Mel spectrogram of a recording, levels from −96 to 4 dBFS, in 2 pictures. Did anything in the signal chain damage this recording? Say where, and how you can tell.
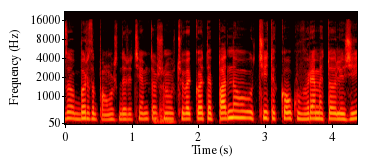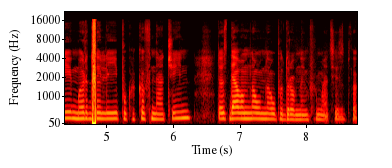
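Yes. At the storage stage, a block of file tags, meaning text followed by zero padding, was decoded as samples. The result is file tags played as audio: from 4.80 to 4.86 s, between "колко време той лежи" and "ли по какъв начин", a hard-edged, one-sided rasp drops abruptly into silence.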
